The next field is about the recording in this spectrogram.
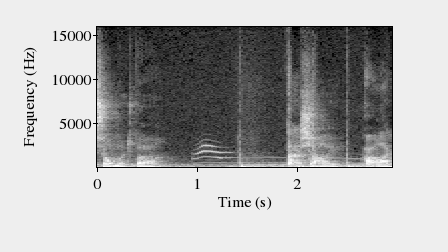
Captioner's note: cat meowing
